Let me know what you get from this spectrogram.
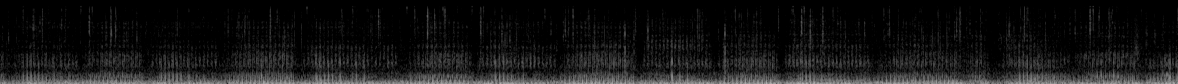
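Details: Domestic cat purring, a low continuous rumble that swells and fades in a steady breathing rhythm, with crackling fireplace pops and snaps over it.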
